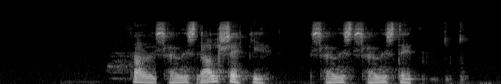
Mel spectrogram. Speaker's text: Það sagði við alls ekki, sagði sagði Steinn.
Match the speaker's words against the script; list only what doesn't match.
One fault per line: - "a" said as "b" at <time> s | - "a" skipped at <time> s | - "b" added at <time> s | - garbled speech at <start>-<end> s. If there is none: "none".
none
